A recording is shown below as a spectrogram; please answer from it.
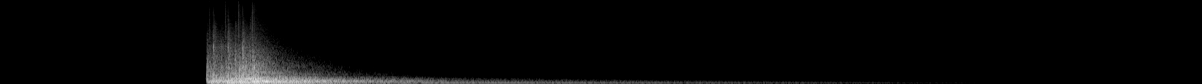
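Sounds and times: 
large concert bass drum medium roll: 0:02.1 - 0:07.0.

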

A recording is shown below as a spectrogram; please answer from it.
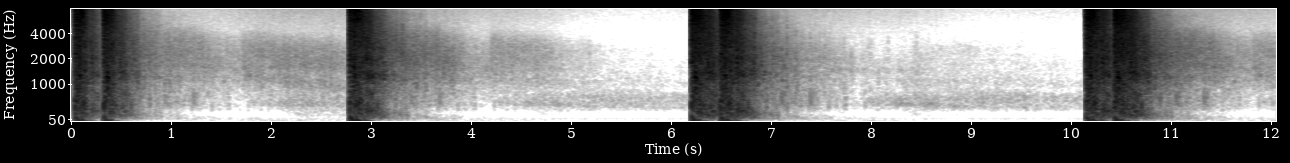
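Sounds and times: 
rifle: 0:00.0 - 0:04.8, 0:06.2 - 0:07.8, 0:10.2 - 0:12.0.

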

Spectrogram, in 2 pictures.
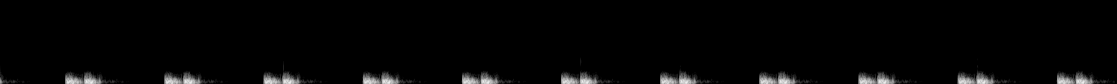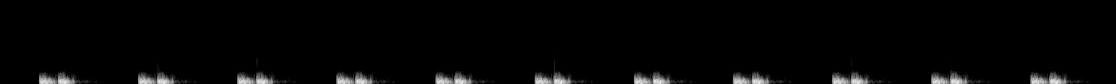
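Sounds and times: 
fast heartbeat: 0:00.7 - 0:01.0, 0:01.7 - 0:02.0, 0:02.6 - 0:03.0, 0:03.6 - 0:04.0, 0:04.6 - 0:05.0, 0:05.6 - 0:06.0, 0:06.6 - 0:07.0, 0:07.6 - 0:08.0, 0:08.6 - 0:09.0, 0:09.6 - 0:09.9, 0:10.6 - 0:10.9, 0:11.6 - 0:11.9, 0:12.6 - 0:12.9, 0:13.6 - 0:13.9, 0:14.6 - 0:14.9, 0:15.6 - 0:15.9, 0:16.6 - 0:16.9, 0:17.5 - 0:17.9, 0:18.5 - 0:18.8, 0:19.5 - 0:19.8, 0:20.5 - 0:20.8, 0:21.5 - 0:21.8.

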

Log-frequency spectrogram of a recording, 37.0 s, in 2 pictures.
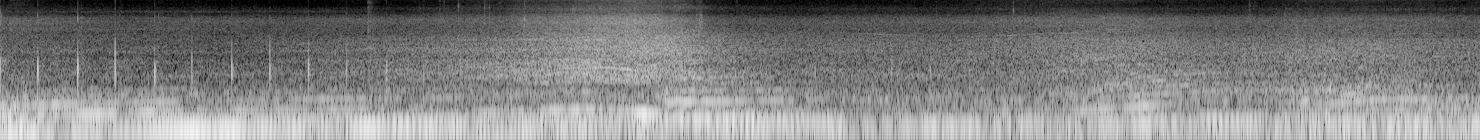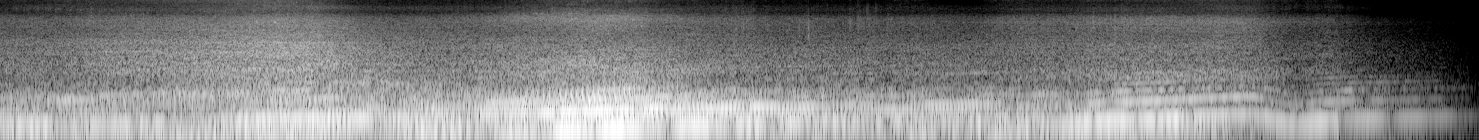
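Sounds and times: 
footsteps in the city: 0:00.0 - 0:06.8
city street traffic with cars: 0:00.0 - 0:36.9.

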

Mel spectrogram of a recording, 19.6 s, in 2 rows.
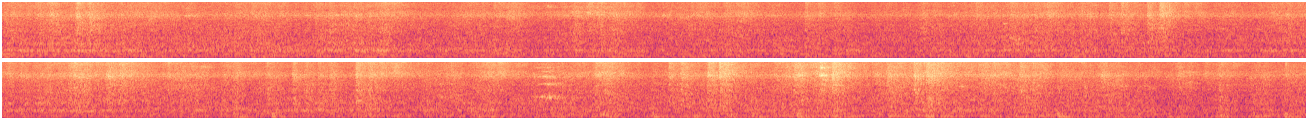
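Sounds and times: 
London underground train interior during a ride: 0:00.0 - 0:19.5.

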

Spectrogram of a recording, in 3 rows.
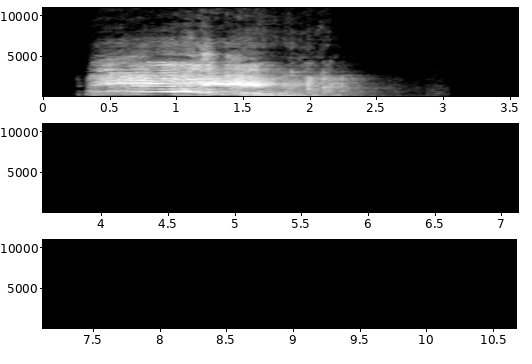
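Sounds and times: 
farm animal grunts: 0:01.2 - 0:02.5.

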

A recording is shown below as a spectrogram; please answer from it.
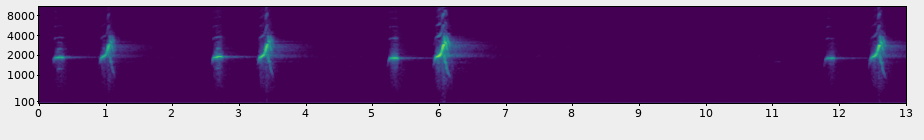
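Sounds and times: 
birds: 0:02.6 - 0:03.8, 0:05.3 - 0:06.6, 0:11.8 - 0:12.9.

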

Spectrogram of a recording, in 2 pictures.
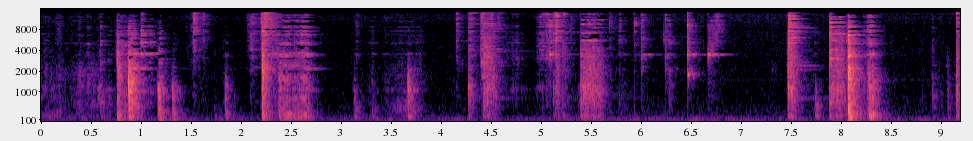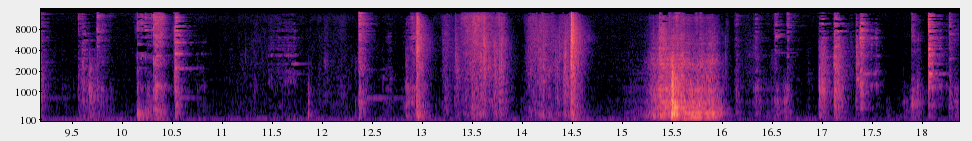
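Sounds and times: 
dishes clattering in background: 0:00.3 - 0:10.9, 0:15.3 - 0:18.3.

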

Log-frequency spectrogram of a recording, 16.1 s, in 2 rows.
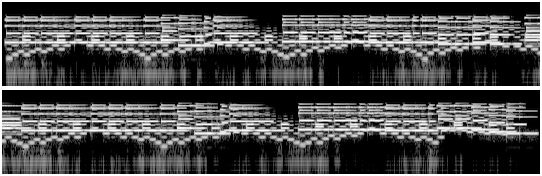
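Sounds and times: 
phone ringtone: 0:00.0 - 0:16.1.

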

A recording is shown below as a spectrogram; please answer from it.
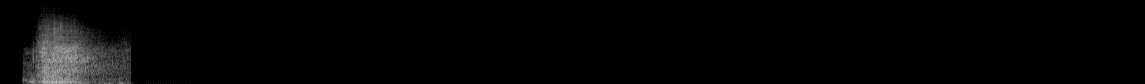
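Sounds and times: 
farm animal snorts: 0:00.2 - 0:01.3.

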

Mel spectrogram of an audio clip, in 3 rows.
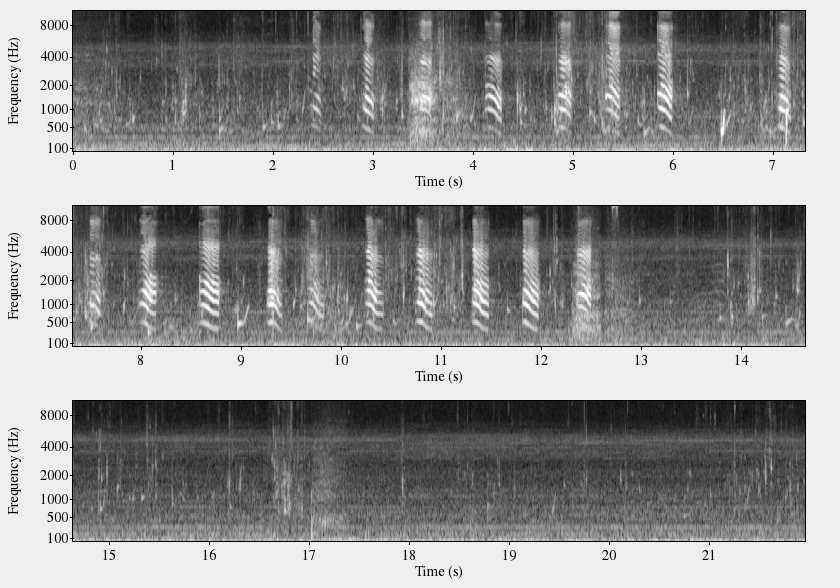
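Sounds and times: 
animal squeak: 0:02.4 - 0:06.0, 0:07.0 - 0:12.7.

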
